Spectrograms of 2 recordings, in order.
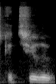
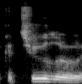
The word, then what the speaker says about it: Cthulhu: cthulhu the actual name so the catulou is a sea monster in the hp lovecraft mythos and uh it's spelled so you can't even say it with an english tongue c-h-t-u-l-u-h-u whatever but k-t-u-l-u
